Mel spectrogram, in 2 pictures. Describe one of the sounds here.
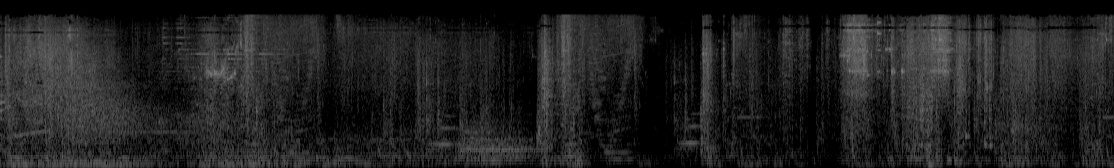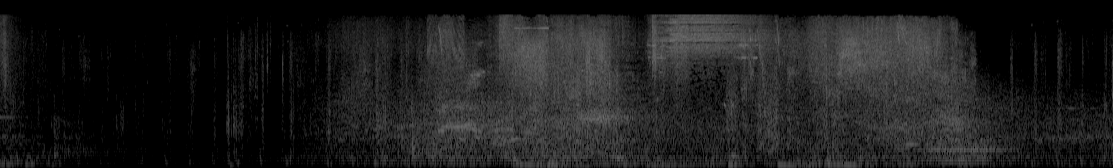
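Footsteps patter quickly on hard floors.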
